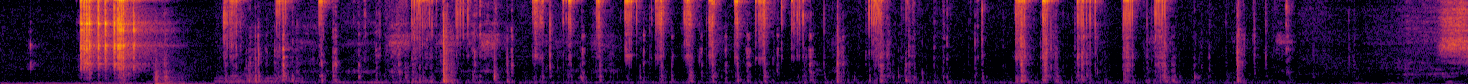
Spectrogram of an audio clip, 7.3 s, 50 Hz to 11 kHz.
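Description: A ratchet turning a spark plug socket on a Xciting 500 scooter, loud close clicking runs of pawl ticks in rapid bursts, with a metallic clank at the start and brief pauses between strokes.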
